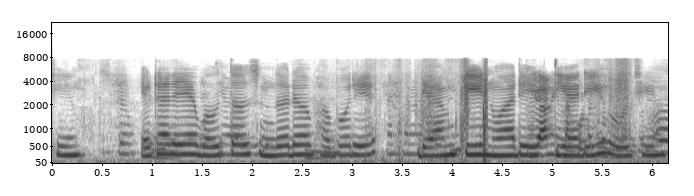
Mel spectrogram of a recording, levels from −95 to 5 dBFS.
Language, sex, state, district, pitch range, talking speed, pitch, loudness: Odia, female, Odisha, Malkangiri, 245-275 Hz, 95 wpm, 260 Hz, -22 LUFS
